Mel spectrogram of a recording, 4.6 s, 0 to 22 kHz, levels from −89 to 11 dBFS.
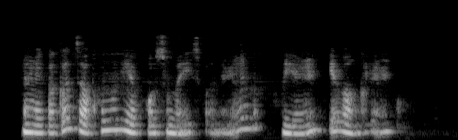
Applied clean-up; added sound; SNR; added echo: neural mask model DeepFilterNet 3.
